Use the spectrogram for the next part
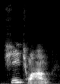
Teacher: Qi is san sheng, the third tone, and chuang is er sheng.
